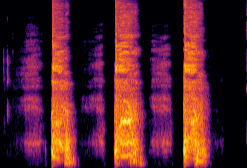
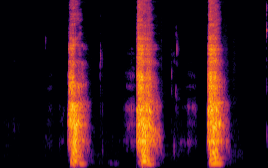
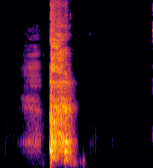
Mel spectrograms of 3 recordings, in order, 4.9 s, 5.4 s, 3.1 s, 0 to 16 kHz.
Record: three_cough_length: 4.9 s
three_cough_amplitude: 30321
three_cough_signal_mean_std_ratio: 0.43
exhalation_length: 5.4 s
exhalation_amplitude: 29846
exhalation_signal_mean_std_ratio: 0.32
cough_length: 3.1 s
cough_amplitude: 30050
cough_signal_mean_std_ratio: 0.29
survey_phase: alpha (2021-03-01 to 2021-08-12)
age: 45-64
gender: Male
wearing_mask: 'No'
symptom_none: true
symptom_onset: 7 days
smoker_status: Never smoked
respiratory_condition_asthma: false
respiratory_condition_other: false
recruitment_source: REACT
submission_delay: 5 days
covid_test_result: Negative
covid_test_method: RT-qPCR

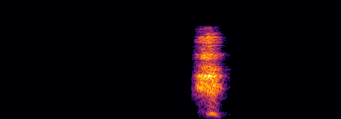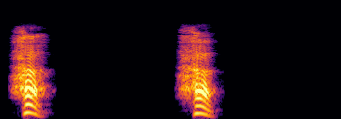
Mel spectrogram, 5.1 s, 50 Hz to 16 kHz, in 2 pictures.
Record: exhalation_length: 5.1 s
exhalation_amplitude: 27981
exhalation_signal_mean_std_ratio: 0.23
survey_phase: beta (2021-08-13 to 2022-03-07)
age: 45-64
gender: Female
wearing_mask: 'No'
symptom_sore_throat: true
symptom_onset: 12 days
smoker_status: Ex-smoker
respiratory_condition_asthma: false
respiratory_condition_other: false
recruitment_source: REACT
submission_delay: 0 days
covid_test_result: Negative
covid_test_method: RT-qPCR
influenza_a_test_result: Negative
influenza_b_test_result: Negative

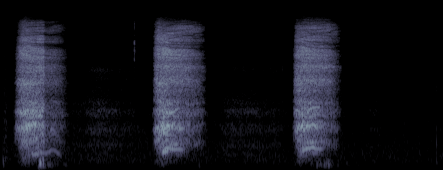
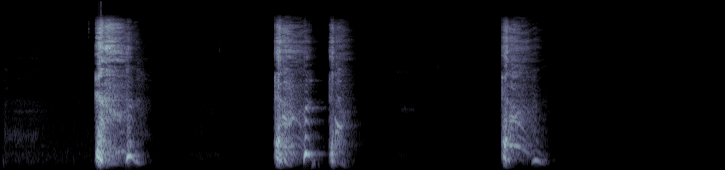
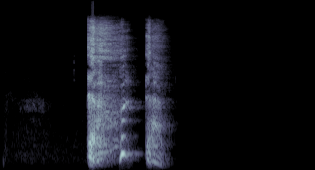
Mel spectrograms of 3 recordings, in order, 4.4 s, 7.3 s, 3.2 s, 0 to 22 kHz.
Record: exhalation_length: 4.4 s
exhalation_amplitude: 5911
exhalation_signal_mean_std_ratio: 0.42
three_cough_length: 7.3 s
three_cough_amplitude: 32040
three_cough_signal_mean_std_ratio: 0.26
cough_length: 3.2 s
cough_amplitude: 31438
cough_signal_mean_std_ratio: 0.28
survey_phase: alpha (2021-03-01 to 2021-08-12)
age: 18-44
gender: Female
wearing_mask: 'No'
symptom_abdominal_pain: true
symptom_fatigue: true
symptom_fever_high_temperature: true
symptom_headache: true
symptom_onset: 4 days
smoker_status: Ex-smoker
respiratory_condition_asthma: false
respiratory_condition_other: false
recruitment_source: Test and Trace
submission_delay: 1 day
covid_test_result: Positive
covid_test_method: RT-qPCR
covid_ct_value: 25.1
covid_ct_gene: ORF1ab gene
covid_ct_mean: 25.6
covid_viral_load: 3900 copies/ml
covid_viral_load_category: Minimal viral load (< 10K copies/ml)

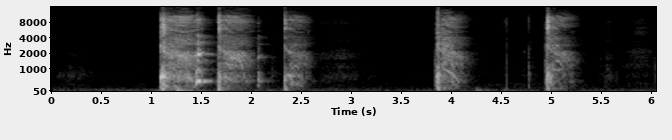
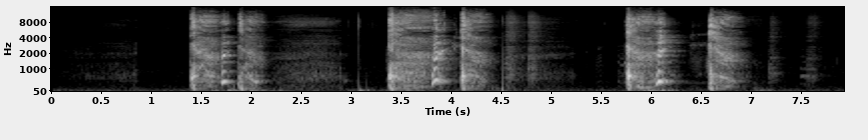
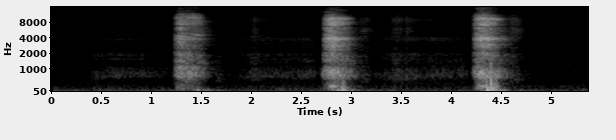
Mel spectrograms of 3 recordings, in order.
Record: cough_length: 6.1 s
cough_amplitude: 27545
cough_signal_mean_std_ratio: 0.31
three_cough_length: 7.9 s
three_cough_amplitude: 32768
three_cough_signal_mean_std_ratio: 0.32
exhalation_length: 5.4 s
exhalation_amplitude: 7557
exhalation_signal_mean_std_ratio: 0.29
survey_phase: beta (2021-08-13 to 2022-03-07)
age: 45-64
gender: Female
wearing_mask: 'No'
symptom_cough_any: true
symptom_new_continuous_cough: true
symptom_runny_or_blocked_nose: true
symptom_shortness_of_breath: true
symptom_fatigue: true
symptom_fever_high_temperature: true
symptom_other: true
smoker_status: Never smoked
respiratory_condition_asthma: true
respiratory_condition_other: false
recruitment_source: Test and Trace
submission_delay: 1 day
covid_test_result: Positive
covid_test_method: LFT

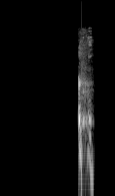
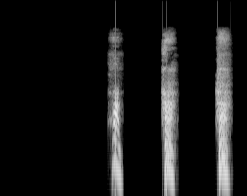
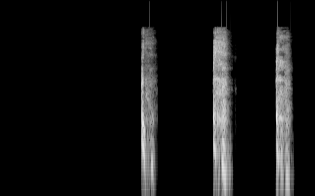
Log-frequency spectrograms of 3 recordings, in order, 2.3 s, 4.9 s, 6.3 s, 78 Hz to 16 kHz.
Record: cough_length: 2.3 s
cough_amplitude: 26284
cough_signal_mean_std_ratio: 0.13
exhalation_length: 4.9 s
exhalation_amplitude: 26439
exhalation_signal_mean_std_ratio: 0.27
three_cough_length: 6.3 s
three_cough_amplitude: 28219
three_cough_signal_mean_std_ratio: 0.24
survey_phase: beta (2021-08-13 to 2022-03-07)
age: 45-64
gender: Male
wearing_mask: 'No'
symptom_cough_any: true
smoker_status: Never smoked
respiratory_condition_asthma: false
respiratory_condition_other: false
recruitment_source: REACT
submission_delay: 3 days
covid_test_result: Negative
covid_test_method: RT-qPCR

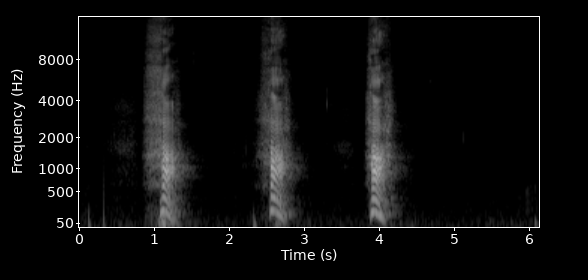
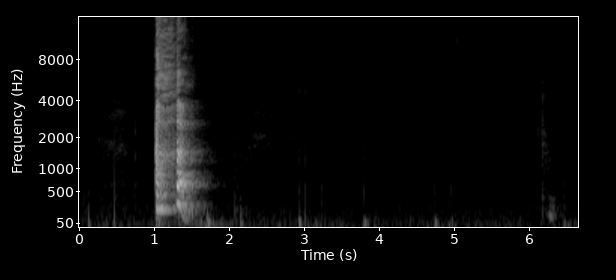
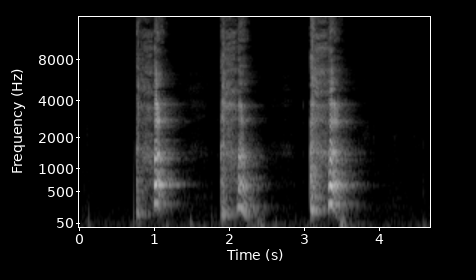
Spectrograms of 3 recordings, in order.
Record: exhalation_length: 6.1 s
exhalation_amplitude: 10087
exhalation_signal_mean_std_ratio: 0.26
cough_length: 6.7 s
cough_amplitude: 17664
cough_signal_mean_std_ratio: 0.18
three_cough_length: 4.7 s
three_cough_amplitude: 19295
three_cough_signal_mean_std_ratio: 0.32
survey_phase: beta (2021-08-13 to 2022-03-07)
age: 65+
gender: Male
wearing_mask: 'No'
symptom_none: true
smoker_status: Ex-smoker
respiratory_condition_asthma: true
respiratory_condition_other: false
recruitment_source: REACT
submission_delay: 2 days
covid_test_result: Negative
covid_test_method: RT-qPCR
influenza_a_test_result: Negative
influenza_b_test_result: Negative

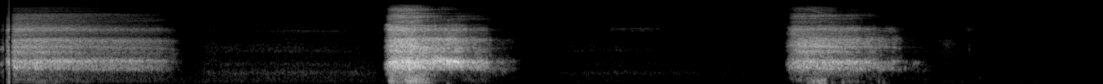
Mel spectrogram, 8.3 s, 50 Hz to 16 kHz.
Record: exhalation_length: 8.3 s
exhalation_amplitude: 18864
exhalation_signal_mean_std_ratio: 0.36
survey_phase: beta (2021-08-13 to 2022-03-07)
age: 45-64
gender: Female
wearing_mask: 'No'
symptom_new_continuous_cough: true
symptom_runny_or_blocked_nose: true
symptom_shortness_of_breath: true
symptom_fatigue: true
symptom_fever_high_temperature: true
symptom_headache: true
symptom_onset: 3 days
smoker_status: Never smoked
respiratory_condition_asthma: false
respiratory_condition_other: false
recruitment_source: Test and Trace
submission_delay: 1 day
covid_test_result: Positive
covid_test_method: ePCR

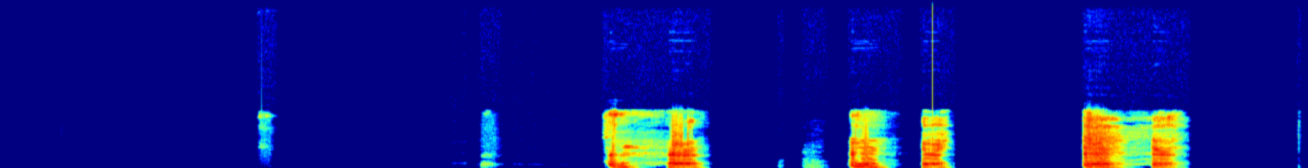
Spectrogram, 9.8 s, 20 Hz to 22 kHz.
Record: three_cough_length: 9.8 s
three_cough_amplitude: 28237
three_cough_signal_mean_std_ratio: 0.28
survey_phase: beta (2021-08-13 to 2022-03-07)
age: 65+
gender: Male
wearing_mask: 'No'
symptom_none: true
smoker_status: Ex-smoker
respiratory_condition_asthma: false
respiratory_condition_other: false
recruitment_source: REACT
submission_delay: 1 day
covid_test_result: Negative
covid_test_method: RT-qPCR
influenza_a_test_result: Negative
influenza_b_test_result: Negative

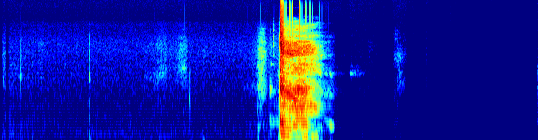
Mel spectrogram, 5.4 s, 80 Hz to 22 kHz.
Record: cough_length: 5.4 s
cough_amplitude: 32768
cough_signal_mean_std_ratio: 0.17
survey_phase: beta (2021-08-13 to 2022-03-07)
age: 18-44
gender: Male
wearing_mask: 'No'
symptom_none: true
smoker_status: Never smoked
recruitment_source: REACT
submission_delay: 2 days
covid_test_result: Negative
covid_test_method: RT-qPCR
influenza_a_test_result: Unknown/Void
influenza_b_test_result: Unknown/Void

